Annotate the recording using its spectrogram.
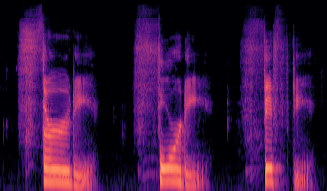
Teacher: When you have numbers that end with TY, you want to put the stress on the first syllable.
